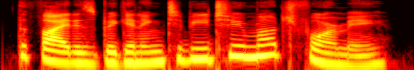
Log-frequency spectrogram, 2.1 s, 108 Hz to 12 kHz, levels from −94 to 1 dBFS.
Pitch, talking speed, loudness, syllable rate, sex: 200 Hz, 290 wpm, -20 LUFS, 6.7 syllables/s, female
